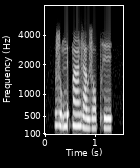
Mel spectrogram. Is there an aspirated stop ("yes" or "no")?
yes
